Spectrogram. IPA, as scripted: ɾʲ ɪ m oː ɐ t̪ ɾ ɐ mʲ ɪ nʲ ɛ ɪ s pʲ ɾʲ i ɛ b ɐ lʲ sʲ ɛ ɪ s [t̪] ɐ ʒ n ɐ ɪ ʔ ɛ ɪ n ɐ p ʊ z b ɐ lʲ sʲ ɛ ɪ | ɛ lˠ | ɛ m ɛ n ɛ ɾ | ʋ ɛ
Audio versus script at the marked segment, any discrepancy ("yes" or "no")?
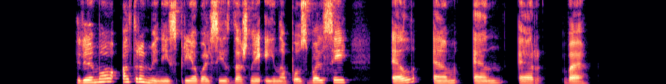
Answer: yes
